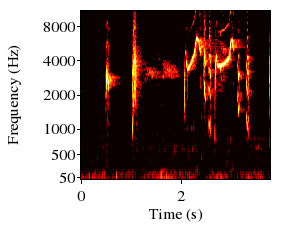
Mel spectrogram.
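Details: Long-tailed shrike singing as a lure for other shrikes; two abrupt sharp notes, a drawn-out thin whistle, then a loud, twisting series of sliding whistles broken by quick clicks.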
